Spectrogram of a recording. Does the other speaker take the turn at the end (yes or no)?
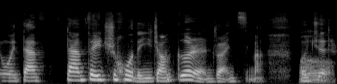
no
